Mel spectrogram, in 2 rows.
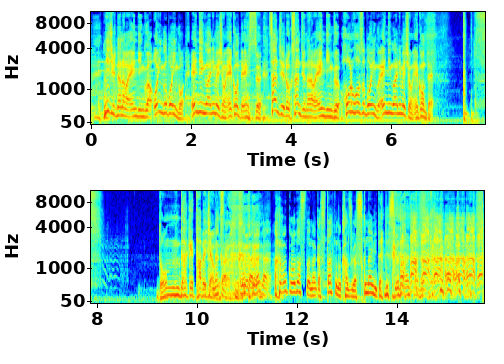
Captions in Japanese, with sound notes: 27 話エンディングはオインゴ。ボインゴエンディングアニメーションエコンテ演出。 3637 はエンディングホールホースボーイングエンディングアニメーションエコンテどんだけ食べちゃうんですか?なんかなんかあの子出すたなんかスタッフの数が少ないみたいですよね。なんか [鼻息] [笑い]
